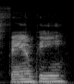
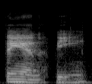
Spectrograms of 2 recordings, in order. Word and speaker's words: Phanpy: Yeah, I don't know why I enunciated as Phanpy, but like it's supposed to be Phanpy.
